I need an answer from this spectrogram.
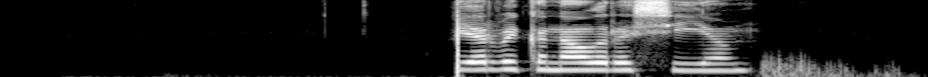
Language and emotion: Russian, neutral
